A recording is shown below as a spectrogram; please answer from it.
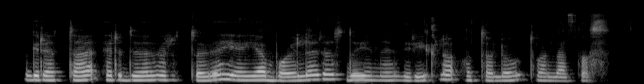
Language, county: Lithuanian, Šiauliai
